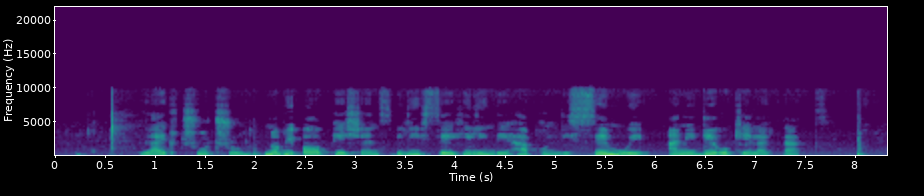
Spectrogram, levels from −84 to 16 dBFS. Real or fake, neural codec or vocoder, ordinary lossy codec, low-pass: real; none; none; 9.9 kHz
